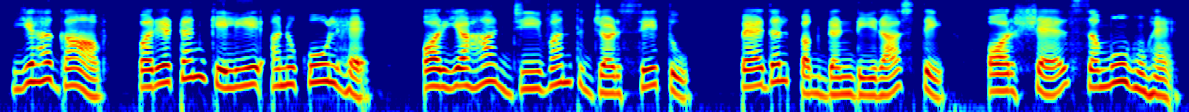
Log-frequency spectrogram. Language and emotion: Hindi, neutral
